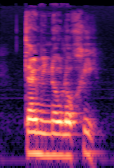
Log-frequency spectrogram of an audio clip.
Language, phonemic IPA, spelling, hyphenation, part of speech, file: Dutch, /ˌtɛrminoloˈɣi/, terminologie, ter‧mi‧no‧lo‧gie, noun, Nl-terminologie.ogg
- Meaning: terminology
